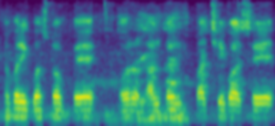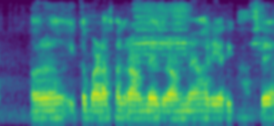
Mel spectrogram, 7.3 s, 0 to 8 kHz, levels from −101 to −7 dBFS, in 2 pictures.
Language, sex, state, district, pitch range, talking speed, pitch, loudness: Hindi, male, Maharashtra, Nagpur, 130-140 Hz, 190 wpm, 135 Hz, -19 LUFS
